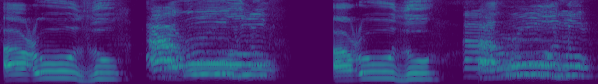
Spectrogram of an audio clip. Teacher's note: یہ جو ذال ہے نا، اس کے اندر آپ کو زا کی آواز پیدا نہیں کرنی ہے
